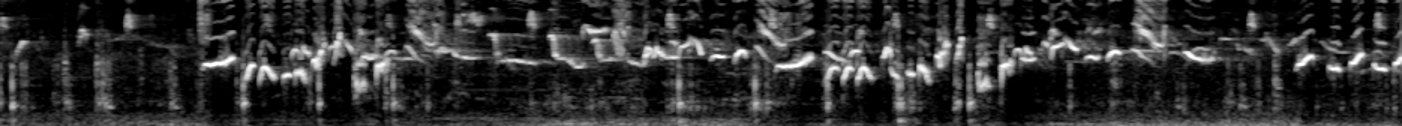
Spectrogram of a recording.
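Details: White-rumped shama song meant to make a quiet bird sing: after a faint start, long rapid stream of whistled slurs, chatter and trills with scarcely a pause.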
